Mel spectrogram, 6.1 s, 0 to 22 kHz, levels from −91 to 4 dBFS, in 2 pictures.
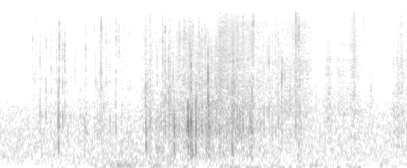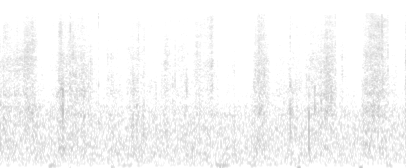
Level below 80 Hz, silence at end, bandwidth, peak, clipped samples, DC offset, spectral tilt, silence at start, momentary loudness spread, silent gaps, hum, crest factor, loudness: -84 dBFS; 0 s; 16 kHz; -32 dBFS; under 0.1%; under 0.1%; -0.5 dB/octave; 0 s; 12 LU; none; none; 30 dB; -61 LUFS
